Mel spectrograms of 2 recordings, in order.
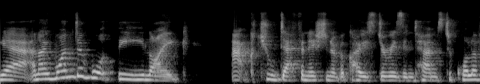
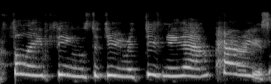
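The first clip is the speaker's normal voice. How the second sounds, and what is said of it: Impression of Disney hotel TV host. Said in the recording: “good impression of her”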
